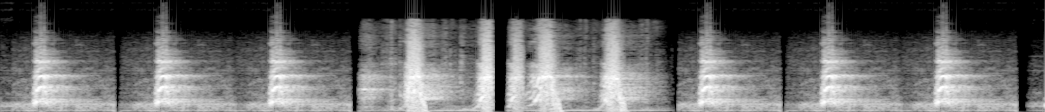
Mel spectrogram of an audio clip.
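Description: A Golden Retriever barks in deep, full single woofs, with a quick burst of barks midway.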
